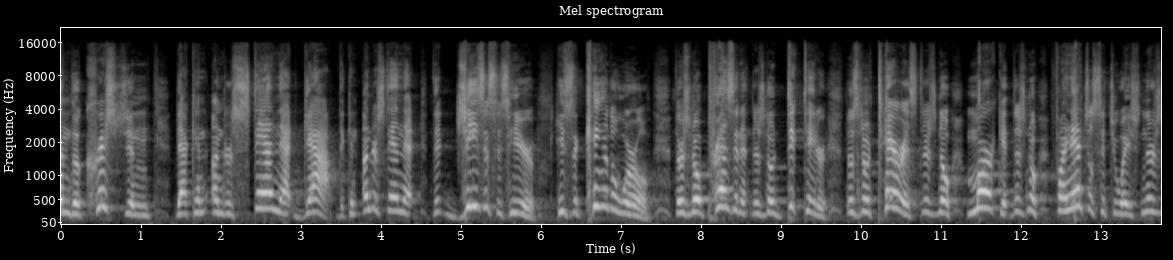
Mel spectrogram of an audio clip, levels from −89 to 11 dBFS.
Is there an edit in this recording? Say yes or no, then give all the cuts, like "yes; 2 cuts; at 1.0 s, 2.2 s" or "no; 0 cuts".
yes; 1 cut; at 4.5 s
